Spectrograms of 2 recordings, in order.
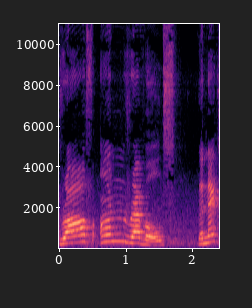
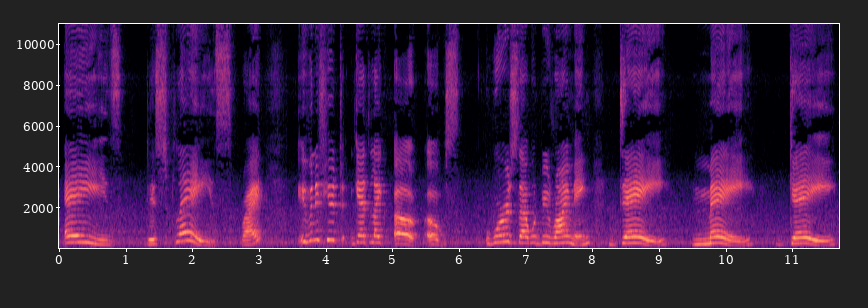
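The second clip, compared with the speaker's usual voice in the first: usual speaking voice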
